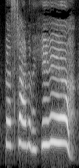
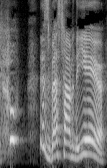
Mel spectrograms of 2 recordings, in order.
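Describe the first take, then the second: First: Much higher and louder, sung-out Best time of the year; ecstatic repeat. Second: Excited. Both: Real, not acted.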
